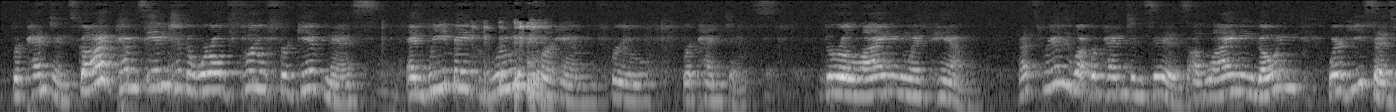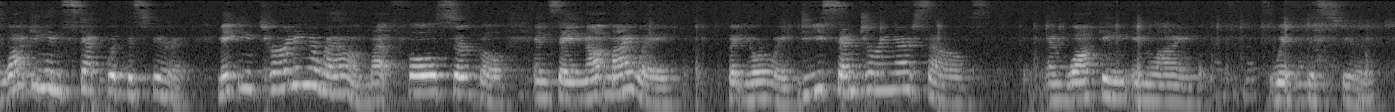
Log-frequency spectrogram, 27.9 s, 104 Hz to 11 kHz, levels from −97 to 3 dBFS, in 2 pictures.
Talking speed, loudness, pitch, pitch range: 125 wpm, -28 LUFS, 235 Hz, 185-285 Hz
